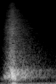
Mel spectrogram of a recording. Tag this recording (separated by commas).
swoosh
